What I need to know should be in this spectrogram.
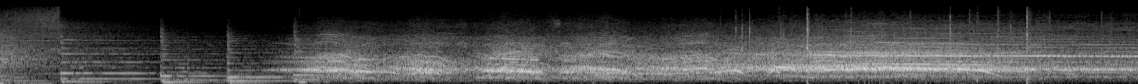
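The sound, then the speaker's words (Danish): A crowd on Parliament Square in London cheers as Brexit takes effect. A few steady ringing tones come first, then loud, sustained cheering, whooping and shouting swell up and continue to the end. “Sådan her lød det altså for tre år siden på Parliament Square i London i det øjeblik, hvor Storbritannien officielt kappede båndene med EU og Brexit blev en realitet.”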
